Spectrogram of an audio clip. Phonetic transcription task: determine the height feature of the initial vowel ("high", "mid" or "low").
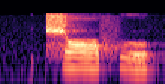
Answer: mid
